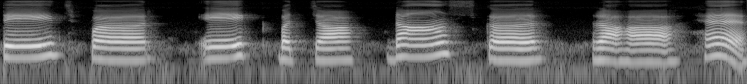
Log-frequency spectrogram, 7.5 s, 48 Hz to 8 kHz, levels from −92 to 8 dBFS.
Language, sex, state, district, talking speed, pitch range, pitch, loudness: Hindi, male, Punjab, Fazilka, 65 wpm, 205-250 Hz, 215 Hz, -13 LUFS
